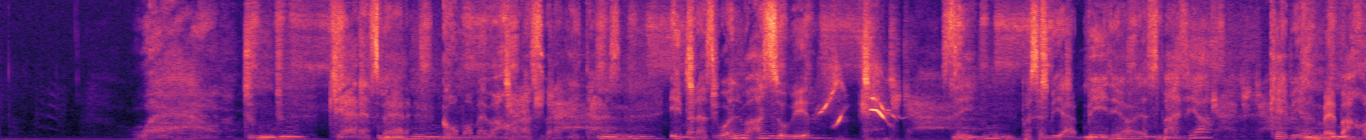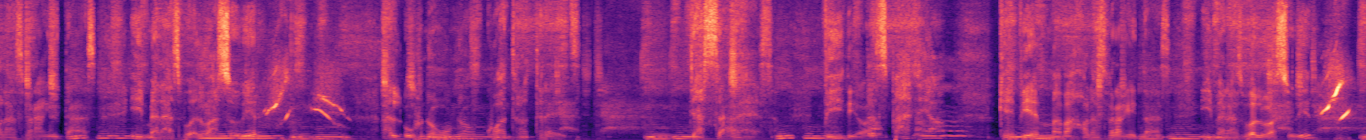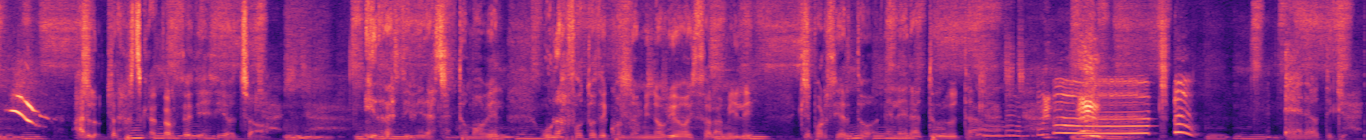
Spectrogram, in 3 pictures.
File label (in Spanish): Publicidad; Novia turuta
